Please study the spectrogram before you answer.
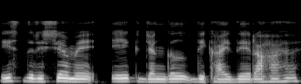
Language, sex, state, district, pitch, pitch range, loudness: Hindi, male, Himachal Pradesh, Shimla, 130 Hz, 125-145 Hz, -16 LUFS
